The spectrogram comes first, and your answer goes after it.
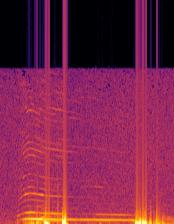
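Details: A male Cardigan Welsh Corgi gives a long, steady howl that sags slightly in pitch, amid loud knocks; the owner thinks he treats it as a wolf-pack bonding ritual.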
